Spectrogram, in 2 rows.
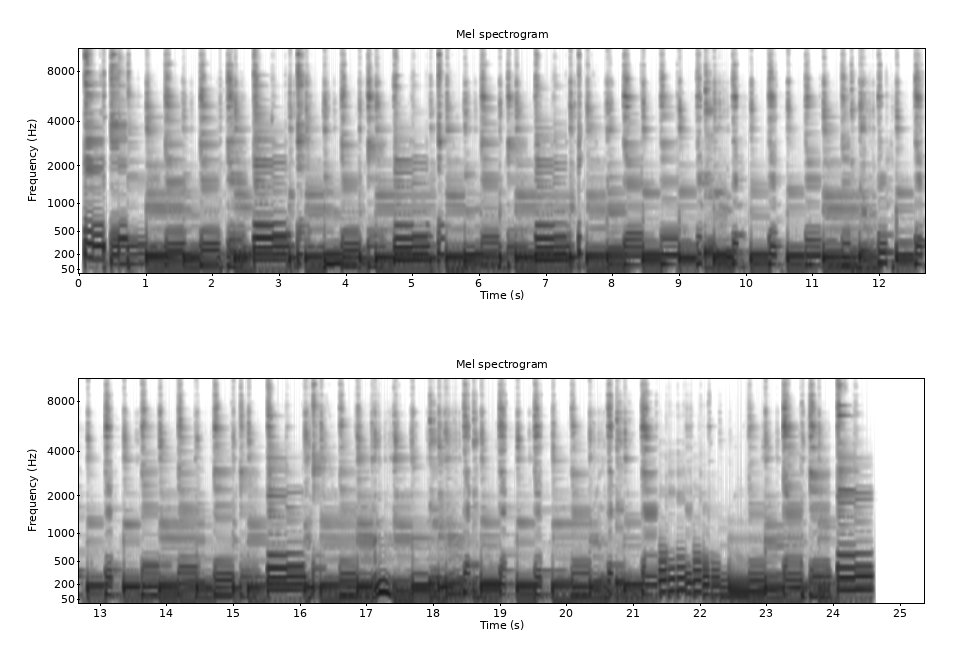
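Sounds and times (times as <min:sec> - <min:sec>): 
bright funk bass: 0:00.1 - 0:24.6.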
